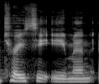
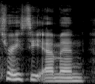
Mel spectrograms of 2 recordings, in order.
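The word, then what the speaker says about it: Tracey Emin: It's not, I said Tracy Emin. It's Tracy Emin.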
